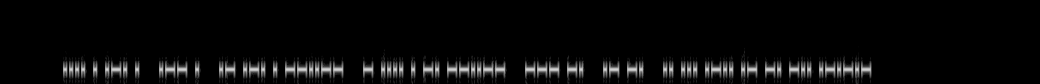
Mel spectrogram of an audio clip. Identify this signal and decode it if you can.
Morse code, heard as a keyed tone, about 40 wpm, 700 Hz. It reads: HERE WE ARE, THEN, ON AN ISLAND.
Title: Sentences from Top 1000 Words - Review Part 3 - 40wpm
